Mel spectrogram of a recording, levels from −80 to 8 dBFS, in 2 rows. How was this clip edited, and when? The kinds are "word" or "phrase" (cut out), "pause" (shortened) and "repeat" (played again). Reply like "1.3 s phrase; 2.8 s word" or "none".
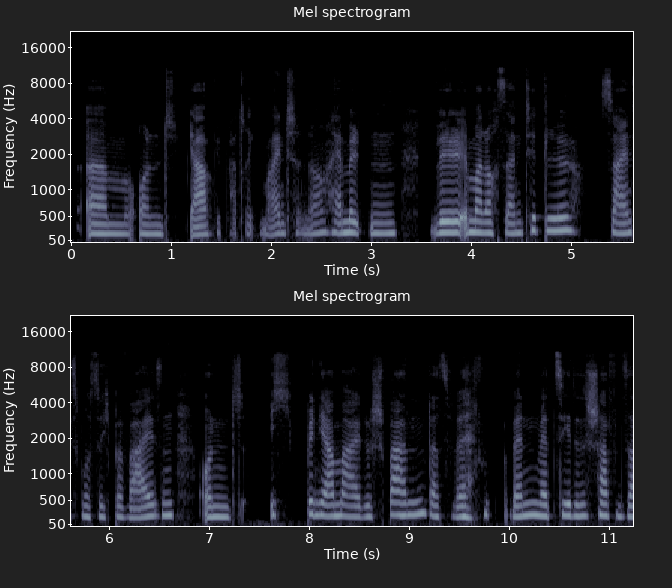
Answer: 3.5 s pause; 7.4 s word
